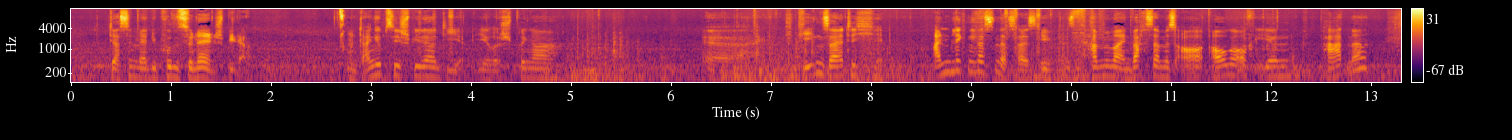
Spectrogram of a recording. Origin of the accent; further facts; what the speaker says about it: Essen, North Rhine-Westphalia, Germany; vor allen Dingen hier in Essen. Ich bin Essener.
